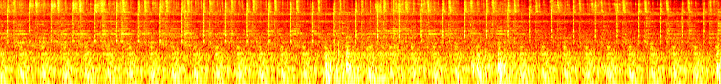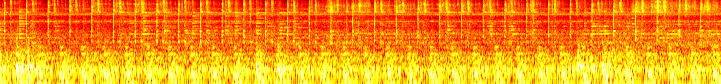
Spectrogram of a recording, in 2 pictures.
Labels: Is this a bell on a bike?
no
